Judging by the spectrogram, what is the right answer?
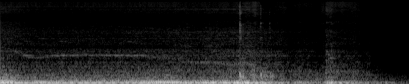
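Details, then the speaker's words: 1985 Chevrolet C4 Corvette, starts then dies with barely any fuel pressure (about 10 psi at the Schrader valve gauge): low, uneven rumble that sags and fades out within about four seconds; fuel starvation from low pressure, fuel pump suspected. "okay i barely got any fuel pressure at all i'm gonna get maybe 10 psi"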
